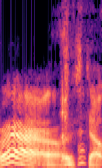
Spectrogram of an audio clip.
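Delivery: casual, offhand delivery at very high pitch. Imitating a quarterback's thinking during a play: Matthew Stafford impression. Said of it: "the best Matthew Stafford impression I've ever heard".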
